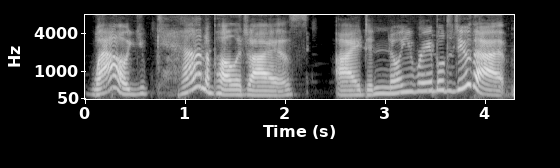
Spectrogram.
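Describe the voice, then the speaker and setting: In a narrated family drama, a woman voices a fed-up, sarcastic young wife taunting her in-law with a cutting, smug, mocking manner. Her medium-pitched voice is very animated and sharp in tone, at normal speed, with faint music behind.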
